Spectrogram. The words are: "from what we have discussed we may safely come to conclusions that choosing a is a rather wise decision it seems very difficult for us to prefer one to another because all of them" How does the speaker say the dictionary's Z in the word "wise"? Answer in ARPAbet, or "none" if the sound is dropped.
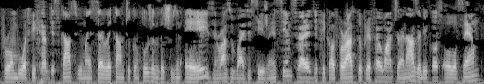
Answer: none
